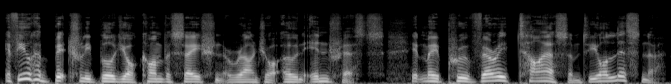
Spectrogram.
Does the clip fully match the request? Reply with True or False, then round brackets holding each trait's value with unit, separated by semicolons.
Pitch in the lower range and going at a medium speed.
True (130 Hz; 160 wpm)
